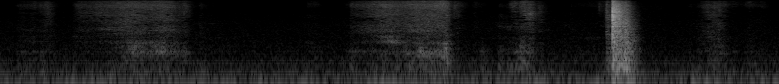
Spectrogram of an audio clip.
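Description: A felt-tip marker rubbing along a plywood floor in scratchy strokes of about a second each, drawing faux board lines. About six seconds in comes one sharp tap, the loudest sound, as of a straightedge or marker knocking on the floor.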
